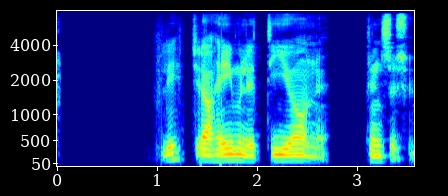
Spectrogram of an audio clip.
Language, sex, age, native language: Icelandic, male, 18-19, Icelandic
